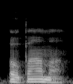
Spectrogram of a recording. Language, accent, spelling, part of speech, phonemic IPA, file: English, US, Obama, proper noun, /oʊˈbɑ.mə/, En-us-Obama.ogg
- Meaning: 1. An African surname from Luo 2. An African surname from Luo.: Barack Obama, 44th president of the United States (2009–2017)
